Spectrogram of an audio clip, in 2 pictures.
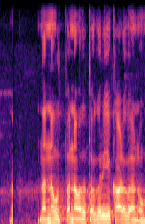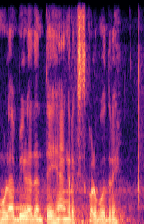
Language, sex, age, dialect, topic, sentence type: Kannada, male, 18-24, Dharwad Kannada, agriculture, question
